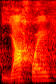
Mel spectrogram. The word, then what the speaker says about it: Yahweh: uh so we don't we have come to um uh pronounce or guess that the way that is pronounced was uh uh Yahweh because Yahweh would be a third person uh uh form of that verb to be uh meaning he is or he who is the one who is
